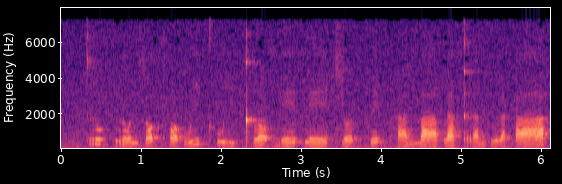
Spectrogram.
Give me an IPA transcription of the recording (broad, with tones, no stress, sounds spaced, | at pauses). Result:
t r u˥˩ k̚ p r o˨˩ n s ɔ˦˥ ʔ tʰ ɔ˨˩ ʔ w i˥˩ ʔ kʰ w iː˨˩ p̚ kʰ l ɔ˨˩ ʔ b eː˦˥ p l eː˧ t͡ɕ ɤː˨˩ t̚ f e˦˥ ʔ pʰ a˩˦ n m aː˧ p l a˥˩ k̚ t r a˨˩ n p l ɯ˦˥ a̯ k aː˦˥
